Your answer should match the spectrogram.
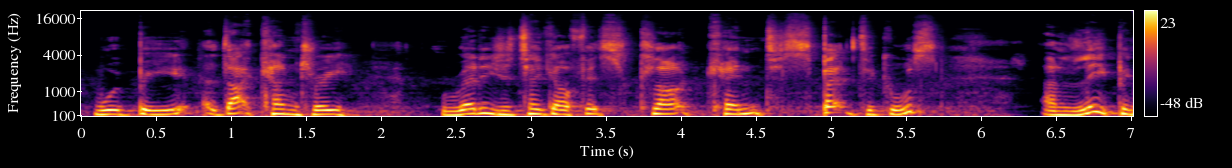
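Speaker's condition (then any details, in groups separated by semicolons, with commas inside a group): Cerebral palsy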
